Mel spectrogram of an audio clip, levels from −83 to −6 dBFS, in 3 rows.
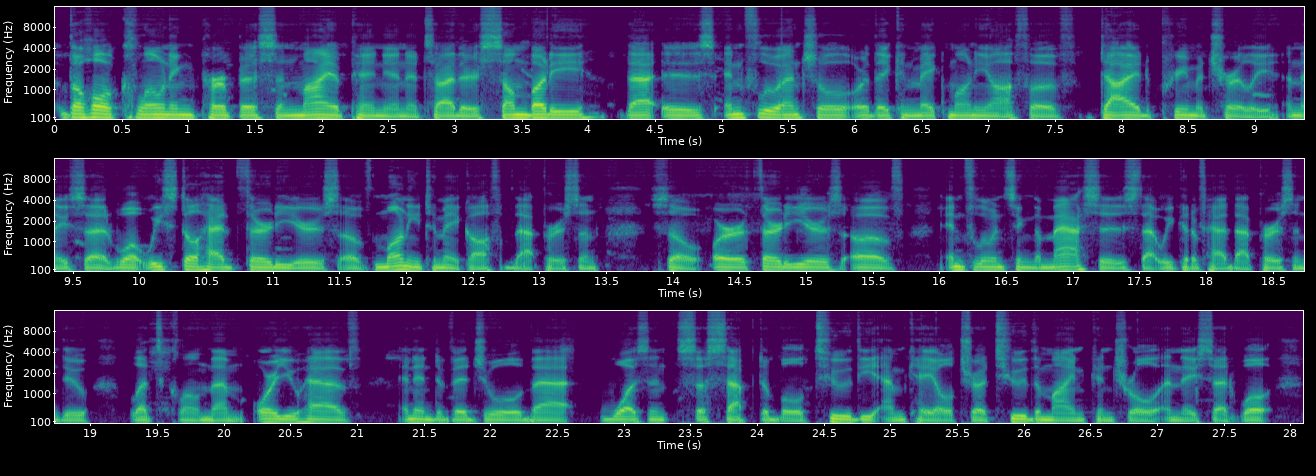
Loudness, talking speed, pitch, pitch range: -22 LUFS, 165 wpm, 90 Hz, 80-95 Hz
